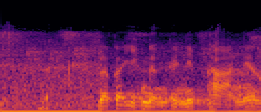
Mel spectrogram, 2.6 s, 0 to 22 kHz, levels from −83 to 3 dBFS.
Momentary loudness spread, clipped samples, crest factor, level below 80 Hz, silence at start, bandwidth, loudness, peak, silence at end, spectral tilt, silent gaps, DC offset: 9 LU; under 0.1%; 18 dB; -54 dBFS; 0 s; 9.2 kHz; -22 LUFS; -4 dBFS; 0 s; -5.5 dB/octave; none; 5%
